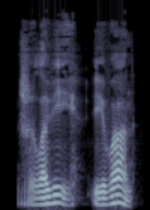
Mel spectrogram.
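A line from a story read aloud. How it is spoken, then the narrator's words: Hoarse, weak voice. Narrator (Russian): Сипло произнес он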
